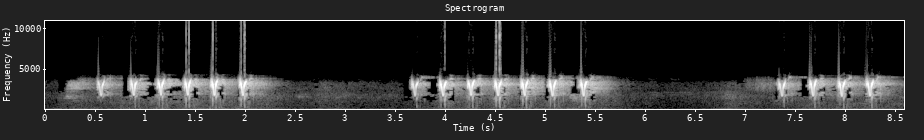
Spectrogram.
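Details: Olive-backed tailorbird song used to train other tailorbirds to sing: three bursts of sharp, high chirps, six to seven notes each, rapidly repeated about five per second with short silent gaps between bursts.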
